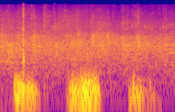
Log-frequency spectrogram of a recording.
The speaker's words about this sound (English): Give him a big round of applause if you weren't there.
